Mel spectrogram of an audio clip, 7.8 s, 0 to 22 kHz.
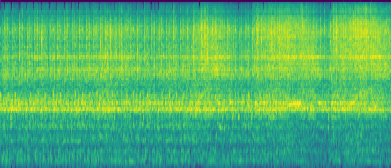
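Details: Yamaha Drag Star 650 carbureted V-twin, spark plugs white from lean running, before intake boot replacement: uneven, slightly hunting idle with a loose, irregular beat; intake manifold air leak through cracked intake boots causing lean idle.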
